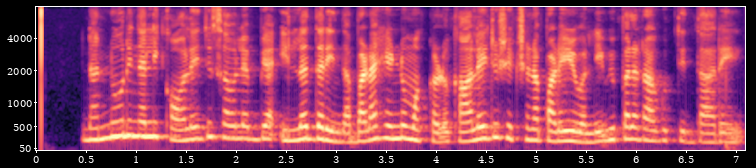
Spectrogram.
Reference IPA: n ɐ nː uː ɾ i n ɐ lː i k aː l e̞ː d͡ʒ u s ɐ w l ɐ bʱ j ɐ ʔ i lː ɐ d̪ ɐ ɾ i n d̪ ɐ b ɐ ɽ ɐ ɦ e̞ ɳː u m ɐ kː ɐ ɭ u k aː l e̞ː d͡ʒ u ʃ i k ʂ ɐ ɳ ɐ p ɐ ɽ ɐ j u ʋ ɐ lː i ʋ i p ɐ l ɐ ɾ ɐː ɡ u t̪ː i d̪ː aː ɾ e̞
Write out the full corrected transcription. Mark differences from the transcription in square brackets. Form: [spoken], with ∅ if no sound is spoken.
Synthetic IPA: n ɐ nː uː ɾ i n ɐ lː i k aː l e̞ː d͡ʒ u s ɐ w l ɐ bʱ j ɐ ʔ i lː ɐ d̪ ɐ ɾ i n d̪ ɐ b ɐ ɽ ɐ ɦ e̞ ɳː u m ɐ kː ɐ ɭ u k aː l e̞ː d͡ʒ u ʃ i k ʂ ɐ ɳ ɐ p ɐ ɽ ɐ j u ʋ ɐ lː i ʋ i p ɐ l ɐ ɾ [aː] ɡ u t̪ː i d̪ː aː ɾ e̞

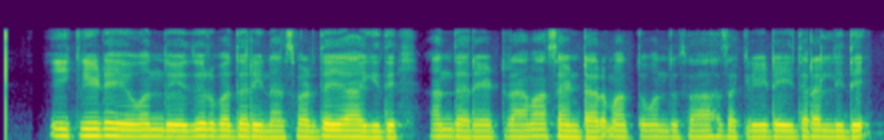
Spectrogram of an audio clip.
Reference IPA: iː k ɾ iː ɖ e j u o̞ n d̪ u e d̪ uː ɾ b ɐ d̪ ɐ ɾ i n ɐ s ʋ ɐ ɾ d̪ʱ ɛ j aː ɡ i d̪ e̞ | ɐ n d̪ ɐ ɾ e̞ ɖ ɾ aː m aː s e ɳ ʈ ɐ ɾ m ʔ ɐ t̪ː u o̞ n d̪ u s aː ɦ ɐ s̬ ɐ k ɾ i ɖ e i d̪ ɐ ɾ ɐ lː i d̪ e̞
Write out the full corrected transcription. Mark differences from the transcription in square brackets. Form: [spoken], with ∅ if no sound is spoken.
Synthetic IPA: iː k ɾ iː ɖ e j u o̞ n d̪ u e d̪ [u] ɾ b ɐ d̪ ɐ ɾ i n ɐ s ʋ ɐ ɾ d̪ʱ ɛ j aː ɡ i d̪ e̞ | ɐ n d̪ ɐ ɾ e̞ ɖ ɾ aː m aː s e ɳ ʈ ɐ ɾ m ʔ ɐ t̪ː u o̞ n d̪ u s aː ɦ ɐ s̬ ɐ k ɾ [iː] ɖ e i d̪ ɐ ɾ ɐ lː i d̪ e̞

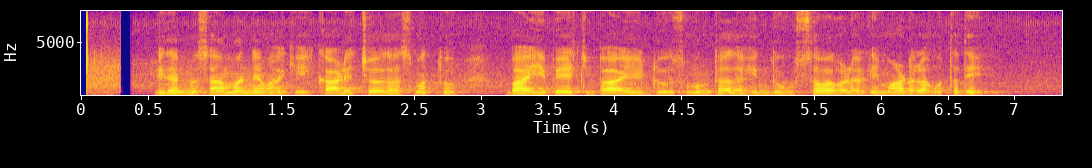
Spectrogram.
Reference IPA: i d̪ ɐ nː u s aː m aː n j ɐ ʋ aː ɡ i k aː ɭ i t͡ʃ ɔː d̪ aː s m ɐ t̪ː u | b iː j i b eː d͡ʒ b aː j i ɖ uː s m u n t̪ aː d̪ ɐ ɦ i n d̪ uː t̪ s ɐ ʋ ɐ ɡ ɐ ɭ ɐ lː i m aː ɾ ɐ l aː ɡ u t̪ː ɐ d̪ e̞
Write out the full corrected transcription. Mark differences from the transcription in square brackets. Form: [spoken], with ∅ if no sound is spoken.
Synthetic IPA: i d̪ ɐ nː u s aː m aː n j ɐ ʋ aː ɡ i k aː ɭ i t͡ʃ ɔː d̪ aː s m ɐ t̪ː u | b [aː] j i b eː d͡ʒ b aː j i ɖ uː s m u n t̪ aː d̪ ɐ ɦ i n d̪ uː t̪ s ɐ ʋ ɐ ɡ ɐ ɭ ɐ lː i m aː [ɽ] ɐ l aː ɡ u t̪ː ɐ d̪ e̞

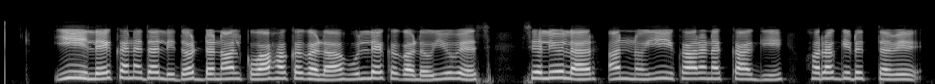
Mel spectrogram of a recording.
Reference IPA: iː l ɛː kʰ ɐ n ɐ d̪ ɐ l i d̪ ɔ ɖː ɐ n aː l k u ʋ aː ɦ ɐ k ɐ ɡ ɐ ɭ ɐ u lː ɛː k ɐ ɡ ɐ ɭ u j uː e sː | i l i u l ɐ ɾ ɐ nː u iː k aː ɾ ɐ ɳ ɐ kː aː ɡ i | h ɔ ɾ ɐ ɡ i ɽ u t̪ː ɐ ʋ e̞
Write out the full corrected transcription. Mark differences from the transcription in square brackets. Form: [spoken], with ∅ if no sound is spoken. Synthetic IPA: iː l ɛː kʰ ɐ n ɐ d̪ ɐ [lː] i d̪ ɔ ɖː ɐ n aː l k u ʋ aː ɦ ɐ k ɐ ɡ ɐ ɭ ɐ u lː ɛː k ɐ ɡ ɐ ɭ u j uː e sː | [e] l [j] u l ɐ ɾ ɐ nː u iː k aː ɾ ɐ ɳ ɐ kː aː ɡ i | h ɔ ɾ ɐ ɡ i ɽ u t̪ː ɐ ʋ e̞

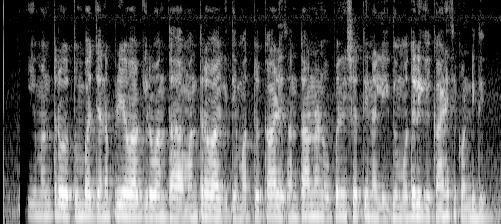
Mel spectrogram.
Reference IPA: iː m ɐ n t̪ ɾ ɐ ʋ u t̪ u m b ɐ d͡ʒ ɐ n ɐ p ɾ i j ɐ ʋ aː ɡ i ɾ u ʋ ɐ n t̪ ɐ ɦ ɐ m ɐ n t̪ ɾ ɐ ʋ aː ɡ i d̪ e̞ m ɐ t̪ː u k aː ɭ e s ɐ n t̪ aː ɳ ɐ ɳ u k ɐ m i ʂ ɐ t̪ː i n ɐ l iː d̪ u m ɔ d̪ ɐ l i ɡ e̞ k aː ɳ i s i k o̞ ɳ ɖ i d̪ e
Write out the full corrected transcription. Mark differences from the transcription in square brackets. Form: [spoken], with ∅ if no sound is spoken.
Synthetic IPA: iː m ɐ n t̪ ɾ ɐ ʋ u t̪ u m b ɐ d͡ʒ ɐ n ɐ p ɾ i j ɐ ʋ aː ɡ i ɾ u ʋ ɐ n t̪ ɐ ɦ ɐ m ɐ n t̪ ɾ ɐ ʋ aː ɡ i d̪ e̞ m ɐ t̪ː u k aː ɭ e s ɐ n t̪ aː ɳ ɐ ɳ u [p] ɐ [n] i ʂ ɐ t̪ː i n ɐ [lː] iː d̪ u m ɔ d̪ ɐ l i ɡ e̞ k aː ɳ i s i k o̞ ɳ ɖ i d̪ e

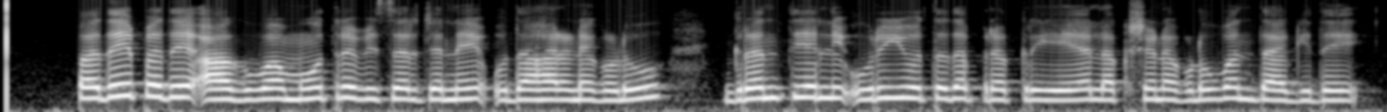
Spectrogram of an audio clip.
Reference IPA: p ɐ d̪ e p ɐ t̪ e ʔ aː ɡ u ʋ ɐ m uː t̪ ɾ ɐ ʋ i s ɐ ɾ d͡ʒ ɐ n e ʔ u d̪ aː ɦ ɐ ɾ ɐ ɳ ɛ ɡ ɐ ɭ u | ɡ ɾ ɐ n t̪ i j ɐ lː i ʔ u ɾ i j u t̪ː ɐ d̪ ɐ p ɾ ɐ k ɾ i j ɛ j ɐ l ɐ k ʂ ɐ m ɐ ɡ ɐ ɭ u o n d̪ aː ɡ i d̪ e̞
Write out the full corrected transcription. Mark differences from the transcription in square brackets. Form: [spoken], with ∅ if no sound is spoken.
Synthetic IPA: p ɐ d̪ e p ɐ [d̪] e ʔ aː ɡ u ʋ ɐ m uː t̪ ɾ ɐ ʋ i s ɐ ɾ d͡ʒ ɐ n e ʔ u d̪ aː ɦ ɐ ɾ ɐ ɳ ɛ ɡ ɐ ɭ u | ɡ ɾ ɐ n t̪ i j ɐ lː i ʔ u ɾ i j u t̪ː ɐ d̪ ɐ p ɾ ɐ k ɾ i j ɛ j ɐ l ɐ k ʂ ɐ [ɳ] ɐ ɡ ɐ ɭ u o n d̪ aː ɡ i d̪ e̞

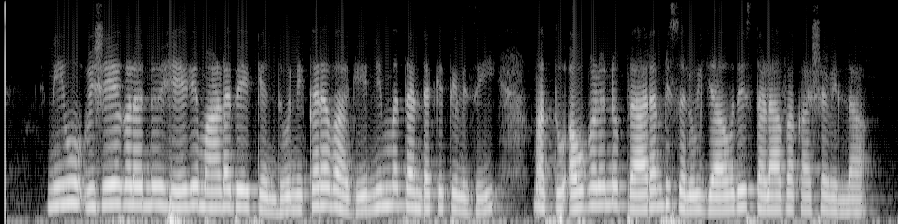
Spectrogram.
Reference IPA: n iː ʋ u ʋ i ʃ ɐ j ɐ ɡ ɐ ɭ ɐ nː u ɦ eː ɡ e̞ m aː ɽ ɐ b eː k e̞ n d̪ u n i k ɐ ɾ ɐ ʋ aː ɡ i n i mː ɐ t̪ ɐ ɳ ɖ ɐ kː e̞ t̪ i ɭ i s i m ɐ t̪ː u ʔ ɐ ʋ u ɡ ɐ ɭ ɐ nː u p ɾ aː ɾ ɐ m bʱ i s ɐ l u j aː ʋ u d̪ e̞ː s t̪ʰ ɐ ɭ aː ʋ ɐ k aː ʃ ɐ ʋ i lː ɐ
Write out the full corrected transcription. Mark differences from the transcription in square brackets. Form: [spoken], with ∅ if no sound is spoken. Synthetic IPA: n iː ʋ u ʋ i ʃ ɐ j ɐ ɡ ɐ ɭ ɐ nː u ɦ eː ɡ e̞ m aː ɽ ɐ b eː k e̞ n d̪ u n i k ɐ ɾ ɐ ʋ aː ɡ i n i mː ɐ t̪ ɐ ɳ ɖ ɐ kː e̞ t̪ i ɭ i s i m ɐ t̪ː u ʔ ɐ ʋ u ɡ ɐ ɭ ɐ nː u p ɾ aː ɾ ɐ m bʱ i s ɐ l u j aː ʋ u d̪ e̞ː s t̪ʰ ɐ ɭ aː ʋ ɐ k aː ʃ ɐ ʋ i lː ɐ

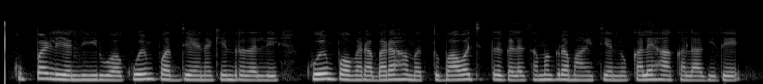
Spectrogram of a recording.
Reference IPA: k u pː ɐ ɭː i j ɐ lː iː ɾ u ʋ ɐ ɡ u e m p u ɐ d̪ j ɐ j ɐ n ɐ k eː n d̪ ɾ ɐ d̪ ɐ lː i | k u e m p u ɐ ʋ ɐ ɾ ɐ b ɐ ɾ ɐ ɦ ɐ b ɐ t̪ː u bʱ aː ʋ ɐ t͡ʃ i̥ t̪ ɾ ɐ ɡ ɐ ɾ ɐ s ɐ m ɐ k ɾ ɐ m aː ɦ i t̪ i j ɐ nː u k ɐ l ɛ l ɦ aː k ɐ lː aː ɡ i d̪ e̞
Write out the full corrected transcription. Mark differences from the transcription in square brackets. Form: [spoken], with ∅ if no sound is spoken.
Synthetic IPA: k u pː ɐ ɭː i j ɐ lː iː ɾ u ʋ ɐ [k] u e m p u ɐ d̪ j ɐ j ɐ n ɐ k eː n d̪ ɾ ɐ d̪ ɐ lː i | k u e m p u ɐ ʋ ɐ ɾ ɐ b ɐ ɾ ɐ ɦ ɐ [m] ɐ t̪ː u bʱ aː ʋ ɐ t͡ʃ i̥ t̪ ɾ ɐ ɡ ɐ [ɭ] ɐ s ɐ m ɐ [ɡ] ɾ ɐ m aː ɦ i t̪ i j ɐ nː u k ɐ l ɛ [∅] ɦ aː k ɐ [l] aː ɡ i d̪ e̞

